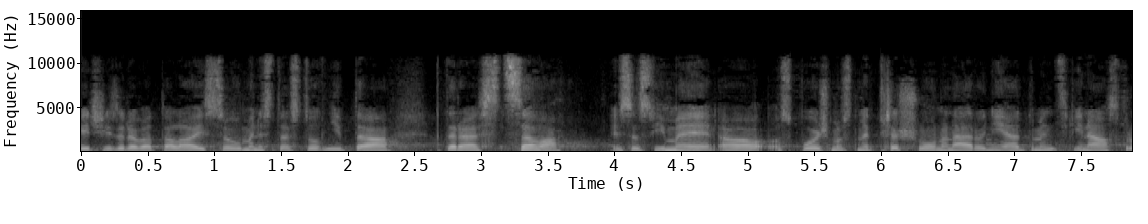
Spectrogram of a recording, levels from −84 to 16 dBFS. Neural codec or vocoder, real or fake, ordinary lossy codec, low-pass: codec, 24 kHz, 0.9 kbps, WavTokenizer, medium speech release version 1; fake; AAC, 48 kbps; 10.8 kHz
